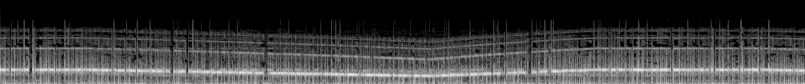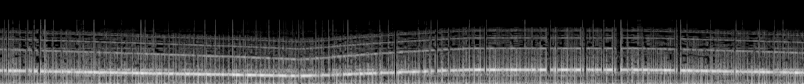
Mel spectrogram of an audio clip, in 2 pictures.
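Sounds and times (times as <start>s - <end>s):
siren steady tone: 0.0s - 16.0s.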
